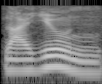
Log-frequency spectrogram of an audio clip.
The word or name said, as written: La'youn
